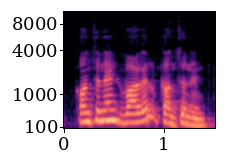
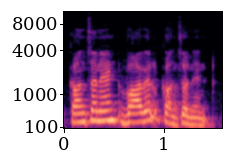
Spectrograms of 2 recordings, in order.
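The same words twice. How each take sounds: The two takes are said the same way.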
